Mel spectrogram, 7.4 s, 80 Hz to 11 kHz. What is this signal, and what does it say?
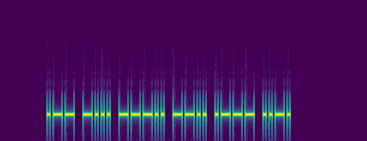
Morse code, heard as a keyed tone, about 20 wpm, 700 Hz. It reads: WB8ZJF
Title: USA Call Signs - 6 Characters - Repeated 3x - 20wpm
